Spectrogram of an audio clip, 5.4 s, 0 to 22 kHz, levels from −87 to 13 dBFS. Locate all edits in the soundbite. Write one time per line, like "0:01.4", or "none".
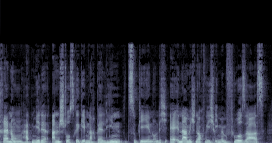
0:04.3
